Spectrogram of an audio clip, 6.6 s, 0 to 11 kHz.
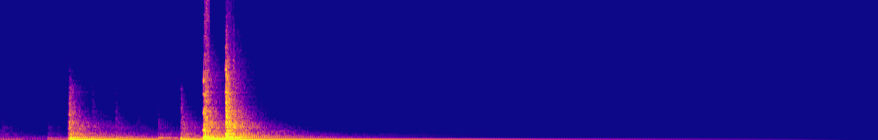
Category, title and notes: Music > Solo percussion
floor tom-Fill - 16 by 16 inch
tomdrum, tom, toms, velocity, beatloop, beat, drumkit, percussion, oneshot, instrument, percs, fill, beats, studio, roll, flam, floortom, acoustic, perc, kit, drums, rimshot, rim, drum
